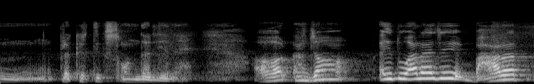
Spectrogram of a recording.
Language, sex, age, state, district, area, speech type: Maithili, male, 45-60, Bihar, Saharsa, urban, spontaneous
